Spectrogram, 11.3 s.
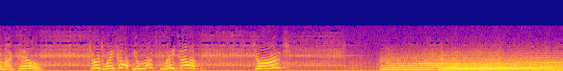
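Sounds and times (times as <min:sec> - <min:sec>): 
speech: 0:00.0 - 0:01.0, 0:01.8 - 0:04.2, 0:05.1 - 0:05.8, 0:07.6 - 0:09.1
alarm buzzing: 0:07.6 - 0:11.2.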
